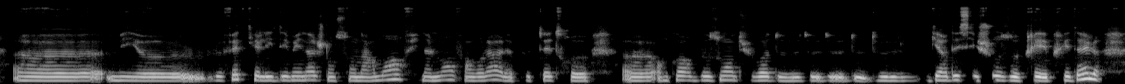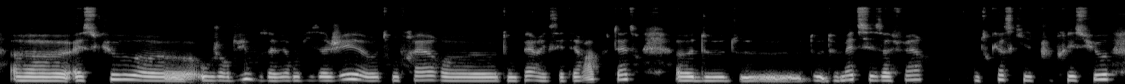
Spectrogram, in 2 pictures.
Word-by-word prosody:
Heu, 175 -1 +2
mais, 180 -1 0
heu, 170 - +3
le 185 - -4
fait 230 +5 -1
qu'elle 205 -5 0
les 180 0 +2
déménage 190 +2 -1
dans 175 0 -3
son 175 0 -2
armoire, 205 +7 -2
finalement, 185 +2 -4
enfin 210 -4 -6
voilà 190 +5 -2
elle 180 - -2
a - - -3
peut-être, 180 +1 -4
heu, 165 0 +2 0.4
heu, 175 0 +2
encore 190 +2 -3
besoin 190 +2 -2
tu 185 - -10
vois 180 0 +3
de 165 -2 -1
de 345 - +3
de 345 0 +1
de 325 -1 +2
de 175 -8 -1 0.2
garder 195 +3 +2
ces 190 - -1
choses, 185 0 +1
heu, 175 - +8
près 165 0 +5
près 185 +2 0
d'elle. 240 +4 +6 0.4
Heu, 175 -2 +4
est-ce 180 0 +2
que, 235 - +1
heu, 185 - +3
aujourd'hui 185 +6 -1
vous 175 -2 -9
avez 170 +1 0
envisagé, 180 +6 +1
heu, 170 -1 0
ton 180 - -3
frère, 195 +1 -3
heu, 165 -1 +2
ton 170 0 -1
père, 190 +2 -3
et 165 - -3
cetera 165 -6 -4 0.2
peut-être, 230 +1 -3 0.4
heu, 175 0 +5
de 170 0 0
de 320 -2 0
de 360 -3 +1
de 180 -11 -4
mettre 215 +5 -1
ses 185 -1 -1
affaires, 210 +4 -2 0.5
en - - -6
tout - - -13
cas 220 - 0
ce 210 - -5
qui 185 - -7
est - - -1
le 180 - -10
plus - - -13
précieux, 225 +5 0
180 Hz, 185 wpm, -22 LUFS, 175-200 Hz, 0.5 s, heu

